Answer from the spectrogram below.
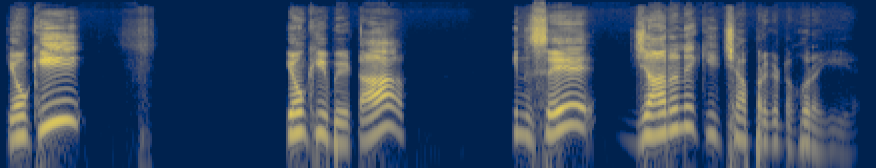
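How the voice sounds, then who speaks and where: A man's voice: sits high, very animated, sharp tone, no room sound. A man teaching Hindi grammar in a patient lesson, repeating terms and addressing students fondly. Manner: explains slowly, repeats terms, calls students "beta". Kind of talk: classroom lesson.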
